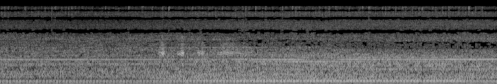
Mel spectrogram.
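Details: New Generac standby generator on its first manual test start after a transfer switch install, once the fuel lines bled through: steady, even mid-pitched drone with a constant low hum and no knocks or misses; running smoothly.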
